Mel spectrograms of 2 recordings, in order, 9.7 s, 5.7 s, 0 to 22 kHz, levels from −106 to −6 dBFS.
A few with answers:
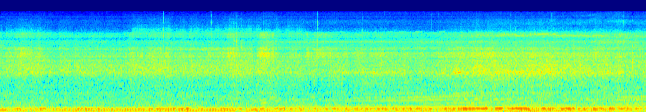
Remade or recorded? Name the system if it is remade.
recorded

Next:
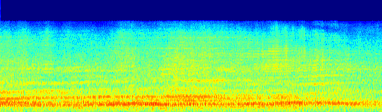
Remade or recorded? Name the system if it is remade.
remade, vocoder, Vocos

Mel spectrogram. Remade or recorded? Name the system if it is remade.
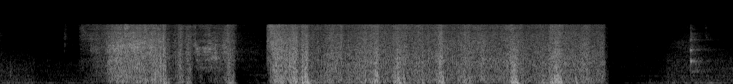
recorded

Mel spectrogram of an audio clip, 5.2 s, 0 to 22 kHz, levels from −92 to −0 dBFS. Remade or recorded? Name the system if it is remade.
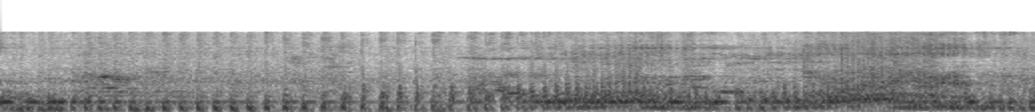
recorded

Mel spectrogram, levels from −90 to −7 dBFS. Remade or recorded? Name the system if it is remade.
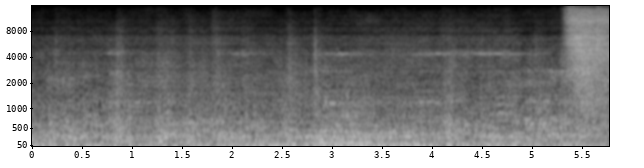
remade, codec, SNAC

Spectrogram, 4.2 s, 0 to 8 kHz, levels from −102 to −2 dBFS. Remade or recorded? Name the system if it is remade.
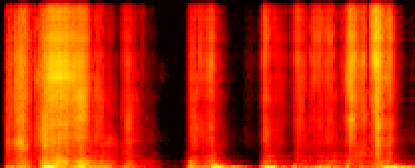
remade, vocoder, BigVGAN v2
